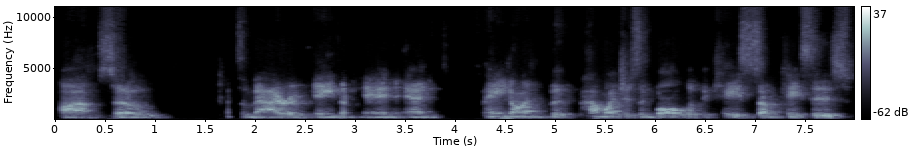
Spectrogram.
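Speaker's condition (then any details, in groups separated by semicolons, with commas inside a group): Cleft lip and palate; childhood care at Washington University St. Louis children's team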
